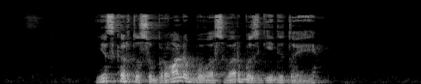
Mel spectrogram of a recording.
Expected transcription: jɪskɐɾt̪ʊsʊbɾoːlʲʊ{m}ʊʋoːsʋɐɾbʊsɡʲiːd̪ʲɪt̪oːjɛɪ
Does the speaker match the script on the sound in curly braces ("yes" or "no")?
no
